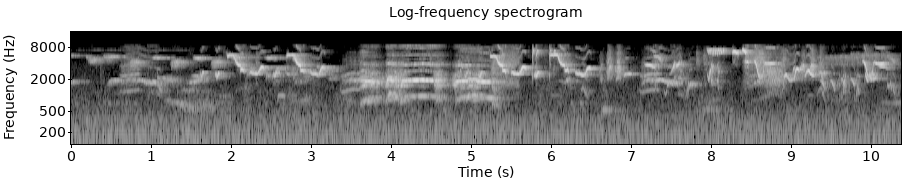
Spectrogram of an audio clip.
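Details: Singing while performing a tail-fanning dance, an Indonesian Oriental magpie-robin delivers a varied, energetic stream of high whistles, scratchy notes and quick trills in overlapping bursts.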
